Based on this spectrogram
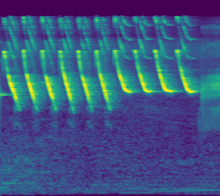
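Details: Spanish Timbrado canary song used for training other canaries: a run of about ten repeated downward-sweeping whistled notes, each roughly a quarter second long, ending in a brief buzzy trill.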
